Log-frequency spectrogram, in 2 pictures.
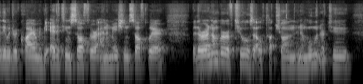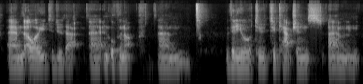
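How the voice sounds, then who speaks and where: The speaker, a young adult Scot who leads a video team, rattles through a live webinar while talking to the chat. His pitch is medium and his intonation stays fairly even.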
